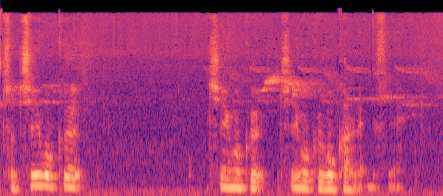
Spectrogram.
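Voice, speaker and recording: The speaker talks at a fairly slow pace in a relaxed tone, with noticeable background noise behind. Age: 30s. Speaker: livestream host, filmmaker. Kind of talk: casual livestream talk. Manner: relaxed, many fillers.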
